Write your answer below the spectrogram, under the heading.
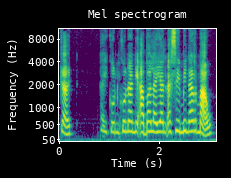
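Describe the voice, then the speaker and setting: High-pitched nagging Filipino mother. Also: moderate pace, pushed and bright, dry recording, studio quality. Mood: probing. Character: suspicious, nagging older mother of grown son. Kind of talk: Ilocano radio drama acting.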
